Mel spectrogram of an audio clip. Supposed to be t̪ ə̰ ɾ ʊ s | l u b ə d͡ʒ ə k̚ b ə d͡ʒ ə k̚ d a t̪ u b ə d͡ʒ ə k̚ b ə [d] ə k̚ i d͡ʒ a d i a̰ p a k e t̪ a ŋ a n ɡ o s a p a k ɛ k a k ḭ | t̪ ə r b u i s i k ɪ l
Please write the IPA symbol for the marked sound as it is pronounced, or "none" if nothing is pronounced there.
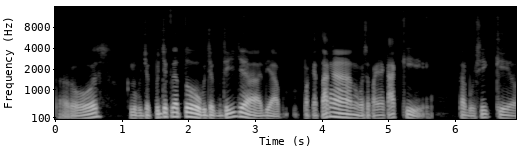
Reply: d͡ʒ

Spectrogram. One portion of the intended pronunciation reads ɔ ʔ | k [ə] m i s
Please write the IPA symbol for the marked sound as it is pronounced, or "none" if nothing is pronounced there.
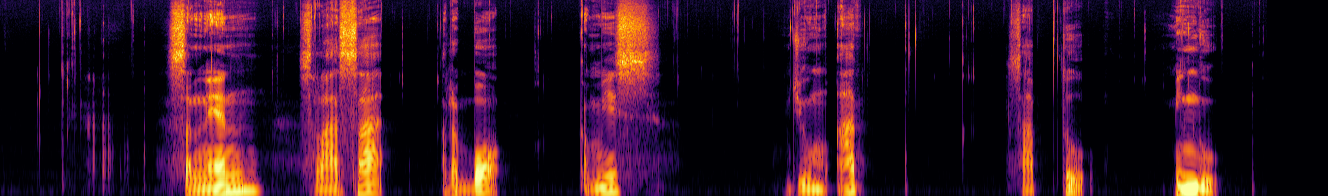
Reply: ə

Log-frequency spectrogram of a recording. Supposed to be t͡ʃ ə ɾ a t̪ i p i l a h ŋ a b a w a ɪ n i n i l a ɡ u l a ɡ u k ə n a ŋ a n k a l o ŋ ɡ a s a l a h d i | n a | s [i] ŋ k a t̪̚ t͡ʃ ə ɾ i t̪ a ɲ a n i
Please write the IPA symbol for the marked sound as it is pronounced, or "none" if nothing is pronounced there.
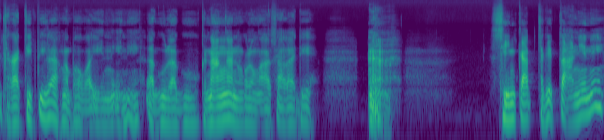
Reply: i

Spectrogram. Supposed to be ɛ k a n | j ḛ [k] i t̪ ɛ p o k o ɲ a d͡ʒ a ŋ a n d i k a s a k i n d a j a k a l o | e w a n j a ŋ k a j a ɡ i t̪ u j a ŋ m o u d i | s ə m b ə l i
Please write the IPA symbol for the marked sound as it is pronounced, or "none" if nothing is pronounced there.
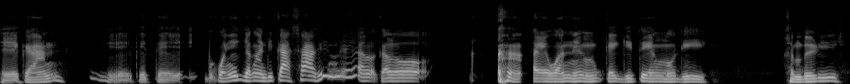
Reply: k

